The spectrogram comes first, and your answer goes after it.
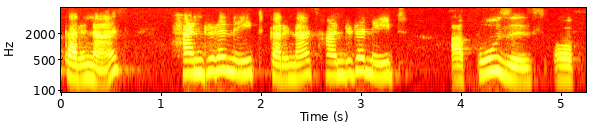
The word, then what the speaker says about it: karana: They're called karanas.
